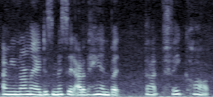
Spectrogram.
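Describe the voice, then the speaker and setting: A woman's voice: fairly high pitch, little pitch movement, brisk, noisy background, natural voice. A woman playing a sceptical, troubled character in a radio drama. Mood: incredulous. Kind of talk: scripted radio drama acting.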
